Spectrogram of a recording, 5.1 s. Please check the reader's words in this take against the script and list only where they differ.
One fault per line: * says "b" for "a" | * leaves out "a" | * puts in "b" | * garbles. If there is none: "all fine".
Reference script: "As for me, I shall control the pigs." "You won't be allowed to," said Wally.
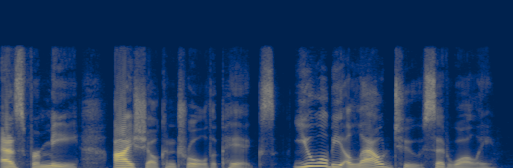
* says "will" for "won't"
